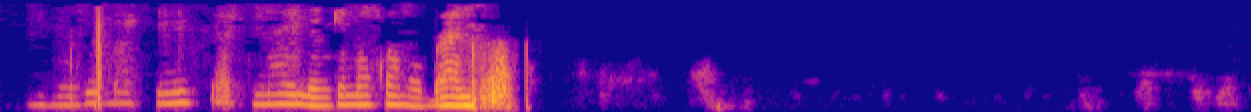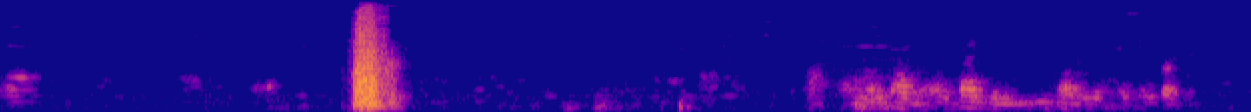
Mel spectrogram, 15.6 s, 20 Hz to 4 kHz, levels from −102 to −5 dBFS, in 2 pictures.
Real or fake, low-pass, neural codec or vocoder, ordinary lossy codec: real; 3.6 kHz; none; MP3, 16 kbps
